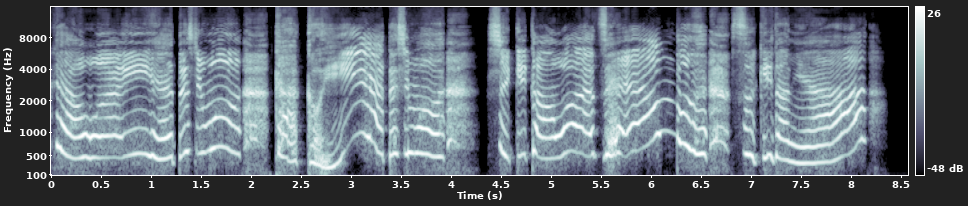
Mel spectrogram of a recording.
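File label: Japanese dialogue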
